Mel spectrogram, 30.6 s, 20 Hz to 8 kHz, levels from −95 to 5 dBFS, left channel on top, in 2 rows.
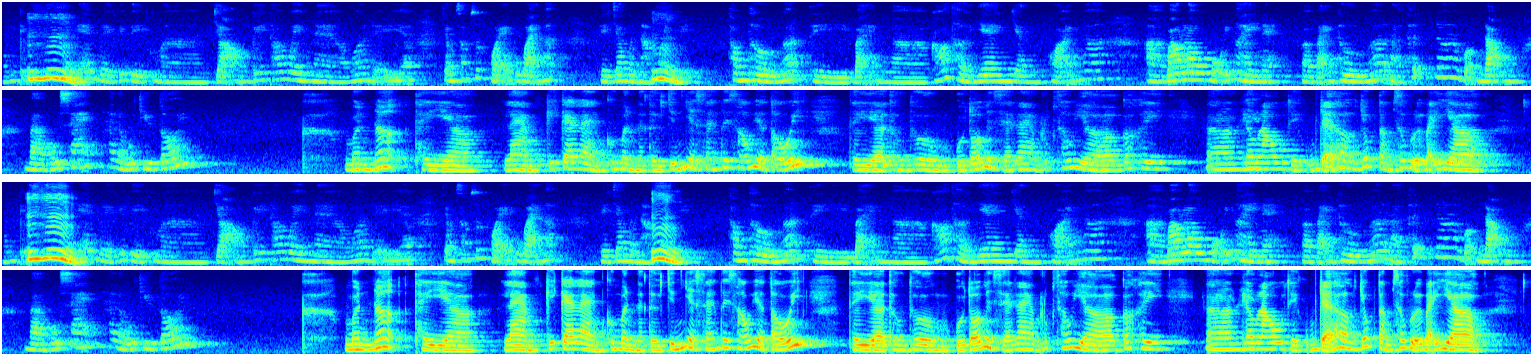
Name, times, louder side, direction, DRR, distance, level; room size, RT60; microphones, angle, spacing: voice 1, 0.2-0.8 6.5-6.8 18.3-20.0 20.3-27.0 27.3-30.1, right 5 dB, 70° right, 0.3 m, -29 dB
voice 2, 0.7-5.5 6.0-6.6 7.3-17.1 27.7-27.9, left 1 dB, 10° left, 0.5 m, -41 dB
4.9 x 2.8 x 3.3 m
head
